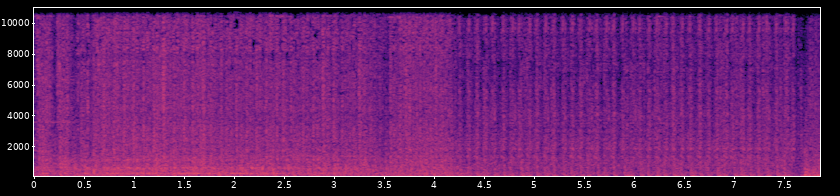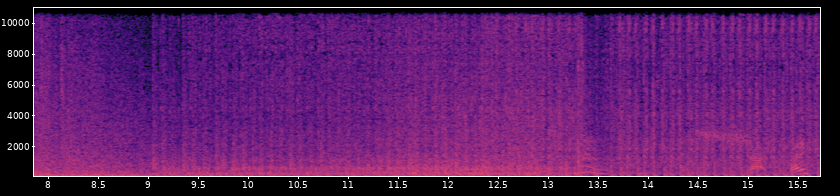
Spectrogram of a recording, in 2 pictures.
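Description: Rapid bursts of automatic gunfire from the video game PUBG, loud and continuous across the clip with dense layered shots and brief pauses, mixed with game sounds and players talking over it.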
